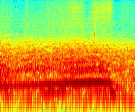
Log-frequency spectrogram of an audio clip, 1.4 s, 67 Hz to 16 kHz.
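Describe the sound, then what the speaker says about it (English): A 2019 Volvo V60 T6 Inscription with a turbocharged four-cylinder engine accelerates downhill in dynamic mode, giving a loud, steady droning hum with a rising whine that eases off at the end. "Let's switch to dynamic and see the first acceleration of this engine downhill"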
